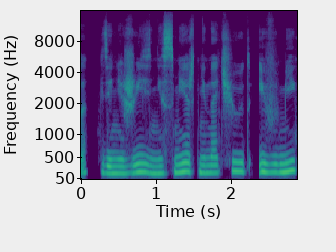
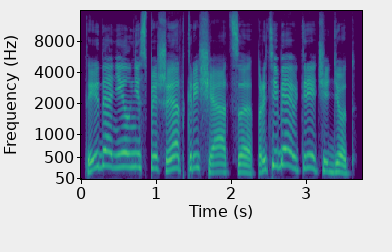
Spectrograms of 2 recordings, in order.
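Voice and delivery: put-on old man voice; 9 semitones higher than usual. A narrator's reading. Old man speaks behind shoulder.

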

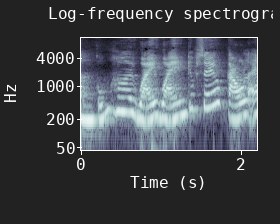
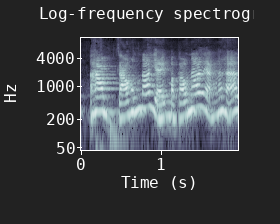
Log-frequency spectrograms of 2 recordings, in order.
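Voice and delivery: plain reading voice

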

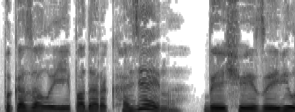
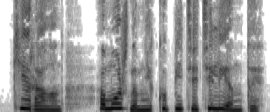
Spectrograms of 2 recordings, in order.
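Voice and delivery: put-on high, eager young girl; bright girlish exclamation, pitched up; girl's voice; 6 semitones higher than usual. A narrator's reading. (высокий девичий голос)

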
